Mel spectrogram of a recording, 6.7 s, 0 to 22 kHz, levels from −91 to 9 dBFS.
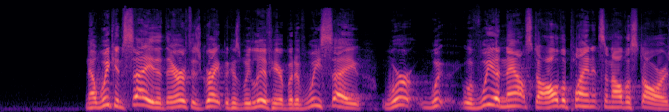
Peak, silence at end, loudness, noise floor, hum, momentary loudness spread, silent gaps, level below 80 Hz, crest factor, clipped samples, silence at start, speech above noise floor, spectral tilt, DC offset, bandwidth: -4 dBFS; 0 s; -20 LUFS; -70 dBFS; none; 9 LU; none; -76 dBFS; 16 dB; under 0.1%; 0.85 s; 50 dB; -5 dB/octave; under 0.1%; 15.5 kHz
